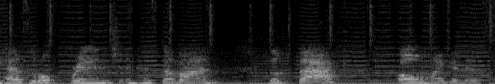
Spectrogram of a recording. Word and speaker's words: gabán: This is a gabán. That's how you say it in Spanish and in English.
